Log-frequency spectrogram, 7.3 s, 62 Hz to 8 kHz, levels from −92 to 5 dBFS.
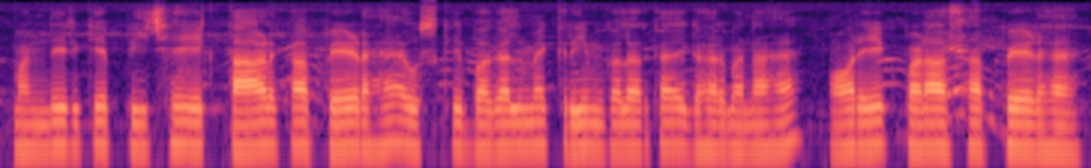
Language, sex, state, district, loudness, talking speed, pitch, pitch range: Hindi, male, Jharkhand, Deoghar, -20 LUFS, 200 wpm, 115 Hz, 110-120 Hz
